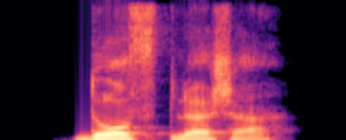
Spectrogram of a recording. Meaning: thirst-quenching drink
- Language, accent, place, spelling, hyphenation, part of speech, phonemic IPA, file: German, Germany, Berlin, Durstlöscher, Durst‧lö‧scher, noun, /ˈdʊʁstˌlœʃɐ/, De-Durstlöscher.ogg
